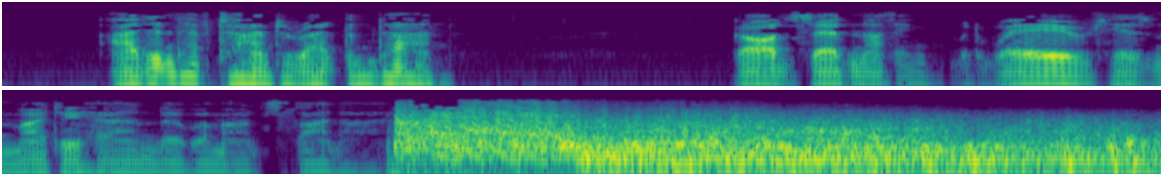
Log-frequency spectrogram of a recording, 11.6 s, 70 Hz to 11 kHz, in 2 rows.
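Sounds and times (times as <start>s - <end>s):
speech: 0.6s - 2.3s, 3.7s - 10.6s
thunder crash from a lightning flash: 7.8s - 11.5s.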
